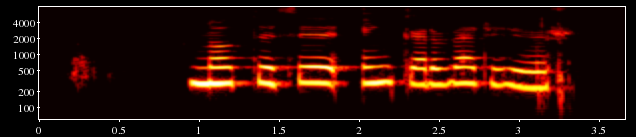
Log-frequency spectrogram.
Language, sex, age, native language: Icelandic, female, 10, Icelandic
